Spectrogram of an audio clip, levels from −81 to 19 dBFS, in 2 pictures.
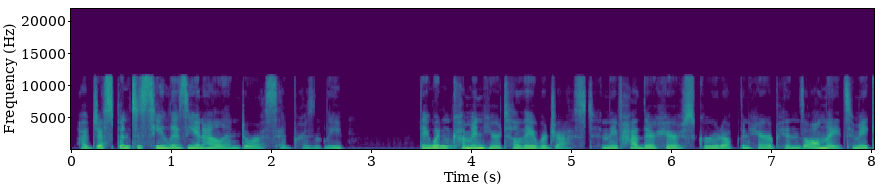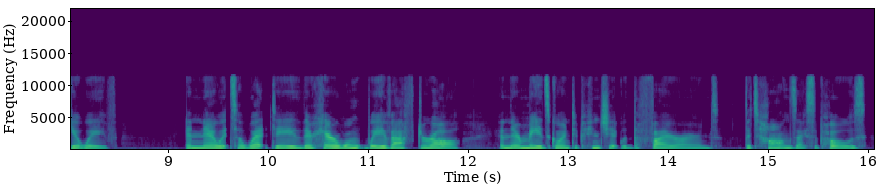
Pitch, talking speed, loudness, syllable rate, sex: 240 Hz, 230 wpm, -18 LUFS, 5.8 syllables/s, female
